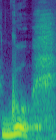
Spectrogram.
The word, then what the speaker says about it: GHO: AAVE, c'est le GHO, qu'on prononce à mon avis Go.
